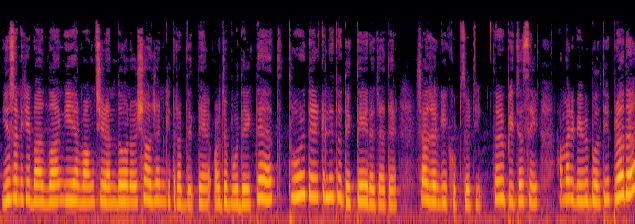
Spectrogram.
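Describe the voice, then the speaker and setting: A high, lively woman's voice tells a homemade fan fiction story. She narrates briskly and jumps into the characters' lines, often turning loud and scolding. Her voice sits clearly above the usual register for women.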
